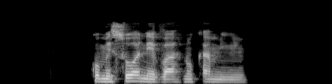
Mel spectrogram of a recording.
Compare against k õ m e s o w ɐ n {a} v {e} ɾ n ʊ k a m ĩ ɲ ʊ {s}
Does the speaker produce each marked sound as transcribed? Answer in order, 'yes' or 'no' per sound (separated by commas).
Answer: no, no, no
